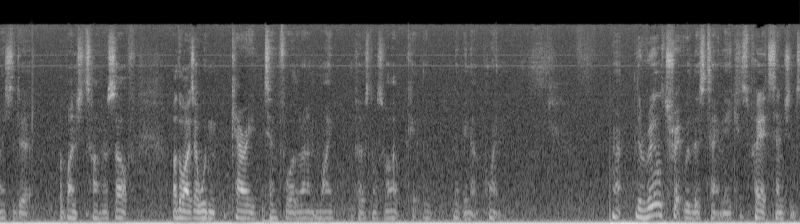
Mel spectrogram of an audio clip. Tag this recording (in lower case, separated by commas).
speech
